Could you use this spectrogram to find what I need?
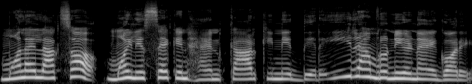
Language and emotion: Nepali, happy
